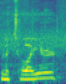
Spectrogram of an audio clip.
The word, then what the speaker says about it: Metoyer: for having me on my name is matoya and i do vocals and guitars in mangle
